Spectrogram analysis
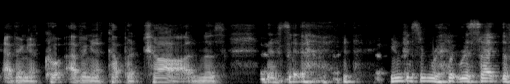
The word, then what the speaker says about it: ca: You can either pronounce it as a cha as in northern India, or even a ch, which is how Shirinamala and Dili and Sinhala speakers would pronounce it. But the important thing is to keep it short.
